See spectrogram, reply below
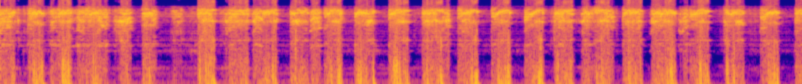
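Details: Swiftlet calls meant for playback from a phone or portable speaker to check a site and draw swiftlets in, ideally at morning or dusk. Rapid, shrill, buzzy chirp bursts repeat about three times a second with brief gaps.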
